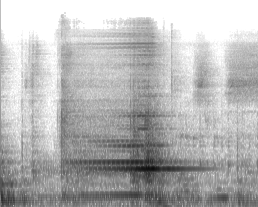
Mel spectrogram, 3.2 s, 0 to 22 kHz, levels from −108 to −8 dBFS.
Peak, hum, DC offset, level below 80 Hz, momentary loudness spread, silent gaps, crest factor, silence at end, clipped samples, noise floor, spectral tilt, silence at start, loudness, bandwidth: -8 dBFS; none; under 0.1%; -50 dBFS; 26 LU; none; 18 dB; 0.15 s; under 0.1%; -48 dBFS; -6 dB/octave; 0 s; -24 LUFS; 13 kHz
